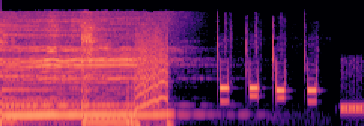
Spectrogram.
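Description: Music ends about a second in, then a quick run of short phone keypad dialing tones (DTMF beeps) as a number is dialed.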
